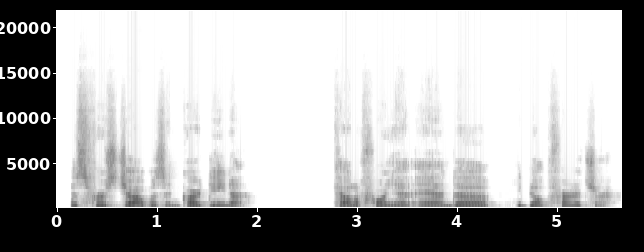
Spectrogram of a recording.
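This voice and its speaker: A man's very deep, low voice carries vocal fry and fairly even intonation. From Netherlands, then Los Angeles area from childhood. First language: Dutch. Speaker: custom van owner and grille manufacturer. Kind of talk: interview. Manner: hesitant, many fillers.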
